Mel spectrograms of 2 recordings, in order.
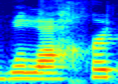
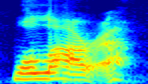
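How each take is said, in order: First: The middle of the name has a harsh consonant. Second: The middle of the name flows smoothly. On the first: The speaker calls it wrong. "that's not how you pronounce it" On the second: The speaker calls it right. "I also asked Google how to pronounce it"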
